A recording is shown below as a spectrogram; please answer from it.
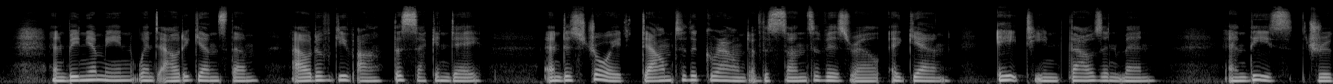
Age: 40-59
